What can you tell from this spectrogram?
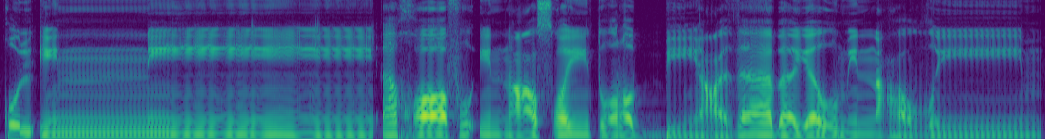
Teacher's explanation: قاف کو موٹا ادا کریں گے، نون مشدد پہ غنہ ہے، مد جائز ہے۔ خا کو موٹا ادا کریں گے، الف مدہ ہے۔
